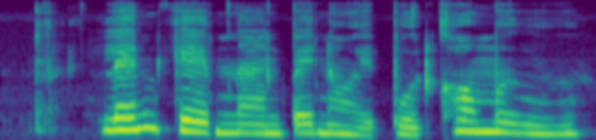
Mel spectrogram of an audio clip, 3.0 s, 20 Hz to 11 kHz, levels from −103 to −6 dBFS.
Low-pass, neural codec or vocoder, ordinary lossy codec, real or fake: 9.9 kHz; none; none; real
